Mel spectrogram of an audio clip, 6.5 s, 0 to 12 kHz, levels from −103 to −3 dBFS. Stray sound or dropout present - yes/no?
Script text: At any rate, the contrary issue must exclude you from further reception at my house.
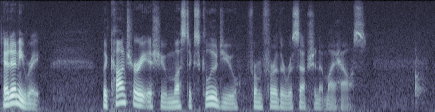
yes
